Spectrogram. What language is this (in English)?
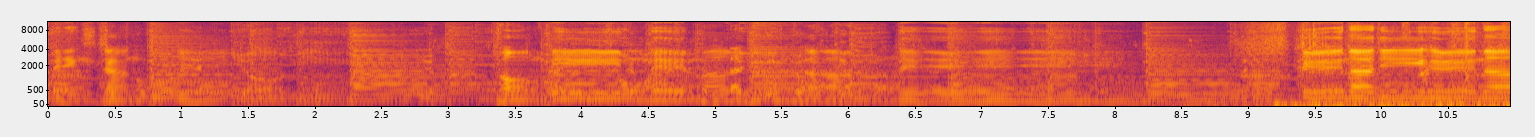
Korean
